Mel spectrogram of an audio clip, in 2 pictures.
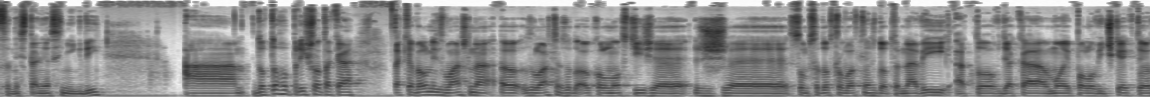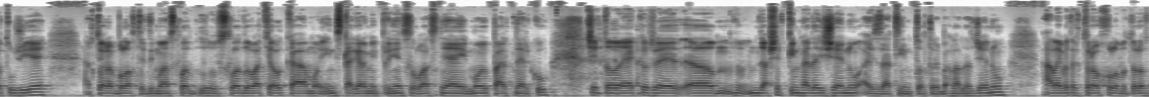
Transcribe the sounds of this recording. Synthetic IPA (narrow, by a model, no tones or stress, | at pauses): saɲɛst̪aɲɛasiɲiɡd̪i | ʔad̪ɔt̪ɔɦɔpɾiʃlɔt̪akaː | t̪akaːʋɛlmizʋlaːʃnazʋlaːʃt̪nazɦɔd̪a̰ɔkɔlnɔsciʒɛʒɛsɔmsad̪ɔst̪alˠʋlasɲɛaʒd̪ɔt̪r̩naʋia̰t̪ɔvɟakamɔjɛjpɔlɔʋit͡ʃkɛkt̪ɔɾaːt̪uʒijɛ | ʔakt̪ɔɾaːbɔlaft̪ɛd̪imɔjaslɛslɛd̪ɔʋacɛlkamɔjɛinst̪aɡɾamːipɾiɲɛsɔlˠʋlast̪ɲɛajmɔjupaɾt̪nɛɾkut͡ʃiʒɛt̪ɔɛakɔʒɛ | zafʃɛt̪̚kiːmɦlʎad̪aɟʒɛnuʔa̰jzat̪iːmt̪ɔt̪ɾɛbaɦʎad̪aɟʒɛnu | ʔa̰lɛibat̪ak̚t̪ɾɔxulɛbɔt̪ɔɾɔ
